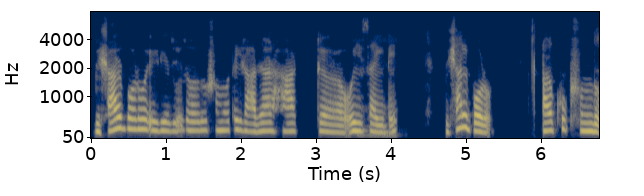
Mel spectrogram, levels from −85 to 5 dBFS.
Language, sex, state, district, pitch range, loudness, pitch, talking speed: Bengali, female, West Bengal, Kolkata, 185-210 Hz, -20 LUFS, 195 Hz, 160 wpm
